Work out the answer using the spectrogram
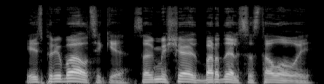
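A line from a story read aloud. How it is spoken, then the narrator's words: Short laugh. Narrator (Russian): хохотнул Василий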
